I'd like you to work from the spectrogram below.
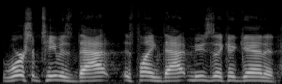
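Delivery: hammed-up moan about the pastor; a grumbling churchgoer mock-complaining, rising to a loud whine. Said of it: "you're like".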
